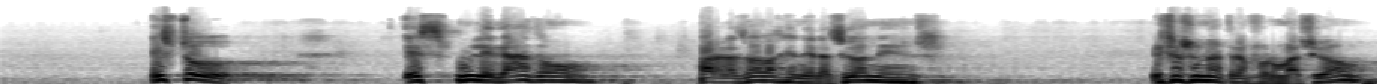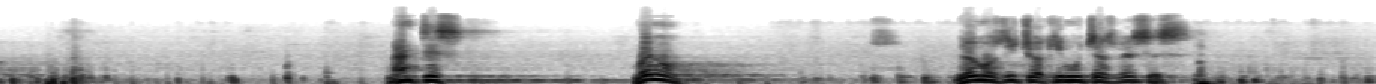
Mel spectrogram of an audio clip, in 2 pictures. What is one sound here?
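An elderly man speaks slowly into a microphone, with long pauses.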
